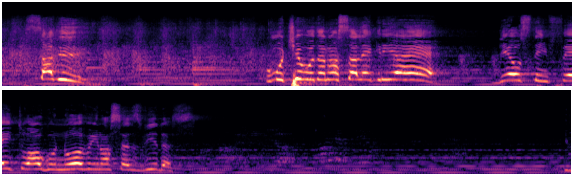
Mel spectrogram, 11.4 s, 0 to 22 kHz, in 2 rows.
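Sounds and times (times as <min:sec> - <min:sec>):
church audience applauding: 0:00.0 - 0:05.4
speech: 0:00.4 - 0:01.0, 0:02.6 - 0:04.4, 0:05.0 - 0:07.6.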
